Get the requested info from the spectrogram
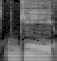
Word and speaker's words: Gee: It's G-E-E, so I think it's Gee or G.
